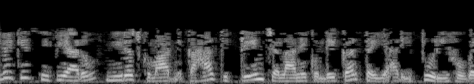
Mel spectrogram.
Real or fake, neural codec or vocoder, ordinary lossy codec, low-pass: real; none; none; 5.4 kHz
